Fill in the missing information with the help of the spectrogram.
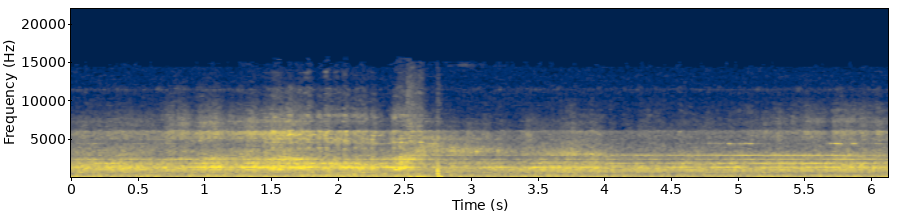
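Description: Freight train of autorack cars rolling past, a steady rumble of steel wheels on rail with steady high-pitched tones over it. A single sharp knock comes about two and a half seconds in.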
